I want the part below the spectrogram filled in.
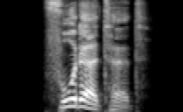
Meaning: inflection of fodern: 1. second-person plural preterite 2. second-person plural subjunctive II
- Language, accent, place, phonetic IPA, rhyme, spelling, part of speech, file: German, Germany, Berlin, [ˈfoːdɐtət], -oːdɐtət, fodertet, verb, De-fodertet.ogg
